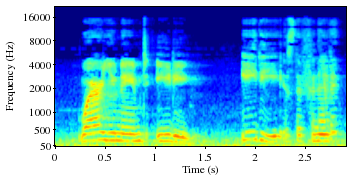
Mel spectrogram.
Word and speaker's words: EDI: a specific inquiry why are you named ed ed is the phonetic pronunciation of Ed I that is an acronym for enhanced defense intelligence how are you getting along with Joker mr.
